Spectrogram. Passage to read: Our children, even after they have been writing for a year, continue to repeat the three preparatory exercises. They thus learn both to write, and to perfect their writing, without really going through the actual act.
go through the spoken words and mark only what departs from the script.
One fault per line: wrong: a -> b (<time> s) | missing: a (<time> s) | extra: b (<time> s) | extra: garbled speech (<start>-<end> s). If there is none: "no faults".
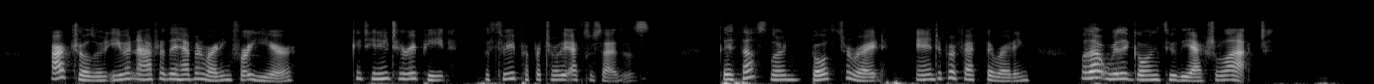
no faults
